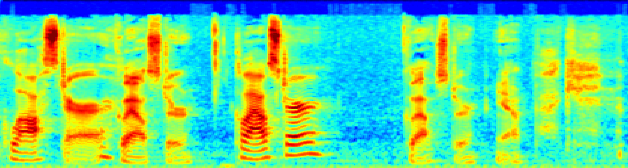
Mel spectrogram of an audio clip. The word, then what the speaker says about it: Gloucester: I think it's pronounced Gloucester.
